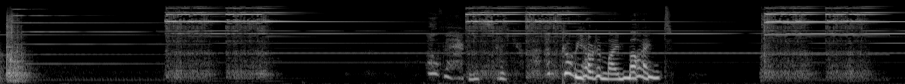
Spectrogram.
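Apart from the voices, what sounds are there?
telephone bell ringing repeatedly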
